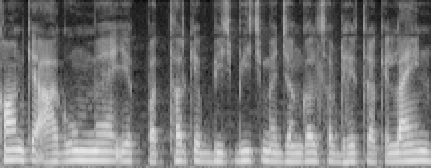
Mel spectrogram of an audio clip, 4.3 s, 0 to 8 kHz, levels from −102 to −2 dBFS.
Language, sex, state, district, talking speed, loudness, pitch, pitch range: Maithili, male, Bihar, Purnia, 220 wpm, -19 LUFS, 150 Hz, 140-155 Hz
